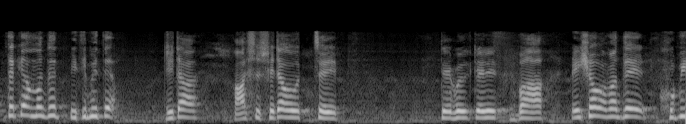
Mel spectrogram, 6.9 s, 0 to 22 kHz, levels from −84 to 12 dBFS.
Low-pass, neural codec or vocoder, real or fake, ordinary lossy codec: none; codec, 16 kHz, 2 kbps, FreqCodec, larger model; fake; none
